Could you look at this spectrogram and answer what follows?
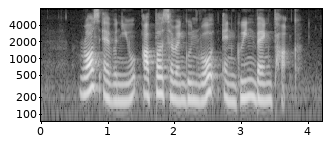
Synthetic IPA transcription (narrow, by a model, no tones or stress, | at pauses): ɹɔsɛvənjuʔapəsəɹɛ̃ŋɡũnɹot̚ʔɛ̃nɡɹĩnbɛ̃ŋpʰa̰k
